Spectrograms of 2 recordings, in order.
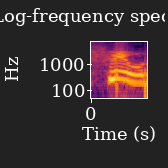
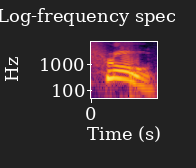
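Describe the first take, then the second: First: It has a y-glide before the vowel. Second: It has a plain oo vowel, no glide. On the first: The speaker calls it wrong. "অনেকে বলে ফ্লিউ, না" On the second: The speaker calls it right. "ফ্লু উচ্চারণটা মনে রাখবা"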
